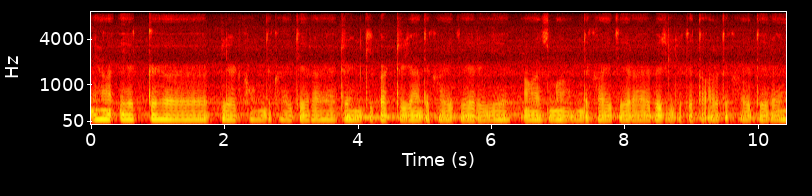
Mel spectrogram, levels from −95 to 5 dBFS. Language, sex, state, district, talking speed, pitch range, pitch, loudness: Hindi, male, Uttar Pradesh, Deoria, 150 wpm, 75-80 Hz, 80 Hz, -31 LUFS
